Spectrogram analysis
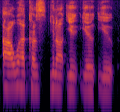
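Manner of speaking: ordinary delivery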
